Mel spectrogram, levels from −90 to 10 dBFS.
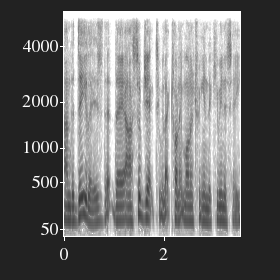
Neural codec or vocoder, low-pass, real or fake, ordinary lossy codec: none; 5.4 kHz; real; AAC, 48 kbps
